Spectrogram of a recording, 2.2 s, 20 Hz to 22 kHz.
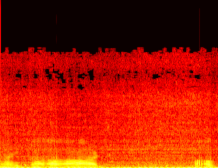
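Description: Kawasaki Ninja 300 parallel-twin engine running at low speed while the bike is ridden over a rough, rocky dirt track, giving a heavy, steady low rumble. In the first second a drawn-out, wavering voice sounds over it.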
